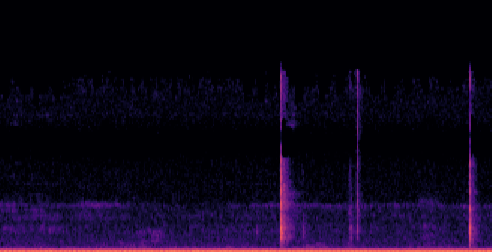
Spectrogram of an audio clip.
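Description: Steady low hum, with a sharp click a little past halfway and a fainter click about a second later: buttons pressed on a handheld gimbal's handle.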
